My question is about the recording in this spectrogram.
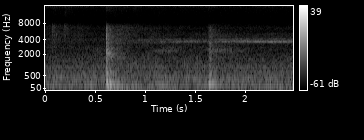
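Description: Two sharp knocks about a second apart, the first the louder, with a faint high steady whine starting between them.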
